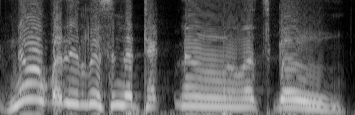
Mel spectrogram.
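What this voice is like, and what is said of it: Imitates another person's voice. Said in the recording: “my Eminem impression”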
